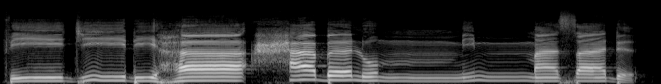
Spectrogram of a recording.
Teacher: ada ha yang di tenggorokan bagian bawah di depannya ada ha yang di tengah tenggorokan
